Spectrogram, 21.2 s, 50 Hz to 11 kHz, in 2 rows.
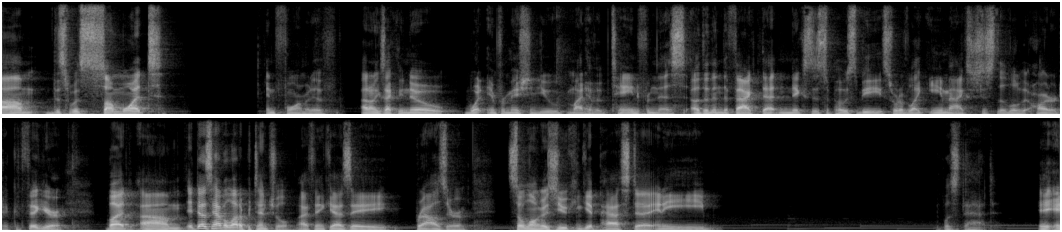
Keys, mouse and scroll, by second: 3.0 k.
